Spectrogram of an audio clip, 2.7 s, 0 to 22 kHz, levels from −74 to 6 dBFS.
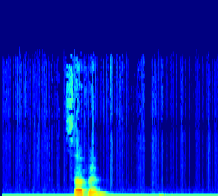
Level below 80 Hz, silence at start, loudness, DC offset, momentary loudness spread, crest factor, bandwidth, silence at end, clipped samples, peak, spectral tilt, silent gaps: -44 dBFS; 0.05 s; -25 LUFS; under 0.1%; 19 LU; 22 dB; 16.5 kHz; 0 s; under 0.1%; -4 dBFS; -5.5 dB/octave; none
